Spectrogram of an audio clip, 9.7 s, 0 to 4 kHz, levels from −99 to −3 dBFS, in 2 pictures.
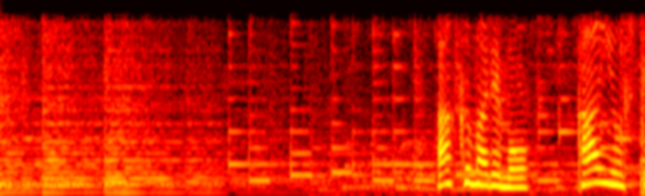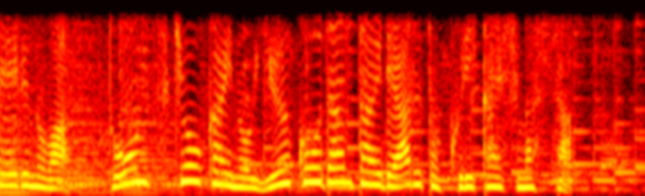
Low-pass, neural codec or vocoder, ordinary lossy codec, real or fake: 3.6 kHz; autoencoder, 48 kHz, 128 numbers a frame, DAC-VAE, trained on Japanese speech; none; fake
